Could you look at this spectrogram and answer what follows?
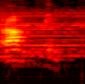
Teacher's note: Pengucapan ba di lafaz rabbi itu biasanya terbawa ke huruf mim.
